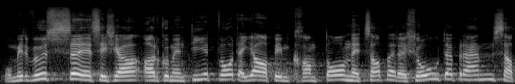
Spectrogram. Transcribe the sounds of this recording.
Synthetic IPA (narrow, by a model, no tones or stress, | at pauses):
ʊmɪːɾʋʏsəɛsɪʃjɑːʔɑrɡumɛntiːərtʋɔrd̥əjɑːb̥ɪmkʰɑnt̪oːnhɛtsɑbəɾəʃʊld̥əbɾɛmsɑ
